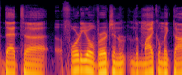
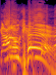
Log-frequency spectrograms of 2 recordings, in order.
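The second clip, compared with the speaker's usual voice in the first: pompous shrill tyrant; 7 dB louder than usual. Pretend. Mock dictator Thanos.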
